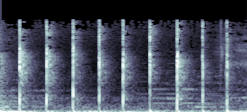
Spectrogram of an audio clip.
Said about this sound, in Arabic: أحلى سقفة وأحلى تشجيع لهالشباب الطموح، لهالشباب اللي يجد ضالته ويتبع حلمه.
